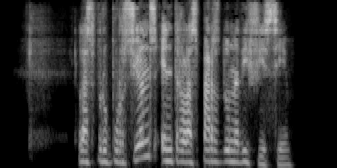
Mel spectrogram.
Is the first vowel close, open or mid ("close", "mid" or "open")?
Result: mid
